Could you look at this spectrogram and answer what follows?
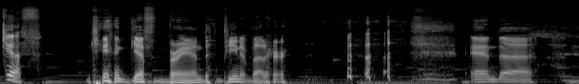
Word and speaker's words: Jif: It's pronounced GIF.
